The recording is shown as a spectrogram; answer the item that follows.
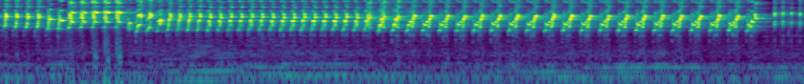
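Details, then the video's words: Long ngekek chatter from a fighter lovebird, a song meant to set other lovebirds singing: unbroken, high, rapid buzzy rattle of fast repeated notes, pitch wavering slightly, with a short break just before the end. "SUARANYA Sukses Bikin Lovebird Lawan Ikut Bunyi Ngekek,Burung Lovebird Gacor ngekek Panjang"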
